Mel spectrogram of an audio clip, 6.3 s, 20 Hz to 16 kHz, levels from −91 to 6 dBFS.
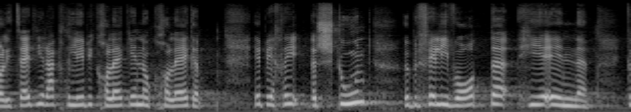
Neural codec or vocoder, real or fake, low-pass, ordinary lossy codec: autoencoder, 48 kHz, 128 numbers a frame, DAC-VAE, trained on Japanese speech; fake; 14.4 kHz; none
